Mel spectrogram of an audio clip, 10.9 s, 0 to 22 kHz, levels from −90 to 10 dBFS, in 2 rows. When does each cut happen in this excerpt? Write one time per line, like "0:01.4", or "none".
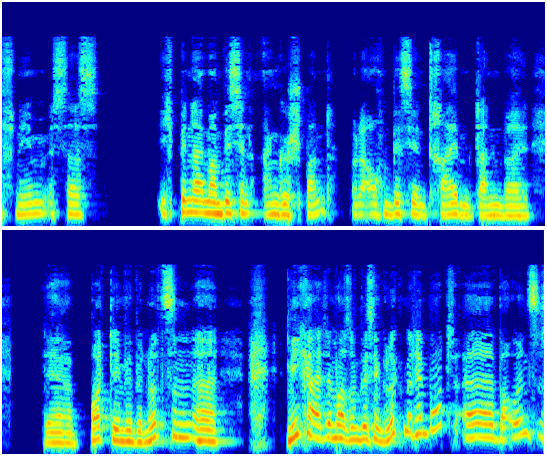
0:03.4
0:08.2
